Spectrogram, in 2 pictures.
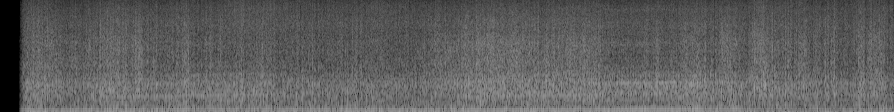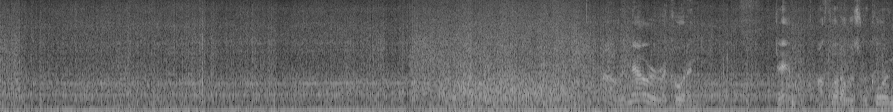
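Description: Motorcycle engine running at a steady road speed with wind rush on the microphone, its pitch drifting up and down a little as the speed changes.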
